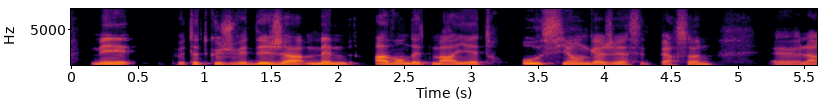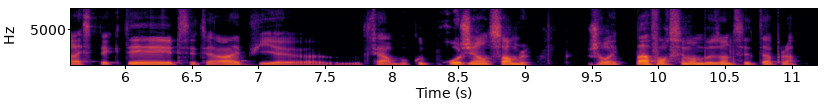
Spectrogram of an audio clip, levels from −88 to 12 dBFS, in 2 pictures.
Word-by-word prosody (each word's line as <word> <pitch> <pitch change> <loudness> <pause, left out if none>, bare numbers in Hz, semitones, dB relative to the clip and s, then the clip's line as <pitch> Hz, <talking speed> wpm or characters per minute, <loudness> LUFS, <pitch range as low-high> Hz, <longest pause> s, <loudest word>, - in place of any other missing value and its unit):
mais 135 +8 +3 0.3
peut-être 140 -1 -3
que 120 - +1
je 100 -1 -4
vais 100 -1 +2
déjà, 125 +8 +5
même 140 +4 +3 0.2
avant 140 +3 +6
d'être 130 -2 +1
marié, 115 +7 +3
être 135 - -5
aussi 140 -1 +2
engagé 115 -1 +2
à - - 0
cette 125 +2 -14
personne, 145 +3 -2 0.5
heu, 90 -2 -6
la 90 0 -1
respecter, 145 - -2
et 130 - -2
cetera 115 +6 -3
et - - -2
puis, 85 -9 -9
heu, 75 -2 -6 0.5
faire 85 - -5
beaucoup 95 +5 -9
de - - -23
projets 105 -1 0
ensemble, 125 - +1 0.4
j'aurais 90 +1 -4
pas 155 - +8
forcément 130 -4 -2
besoin 120 0 0
de - - -5
cette 120 -2 -7
étape-là. 110 -1 -6
120 Hz, 195 wpm, -24 LUFS, 105-140 Hz, 0.5 s, pas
